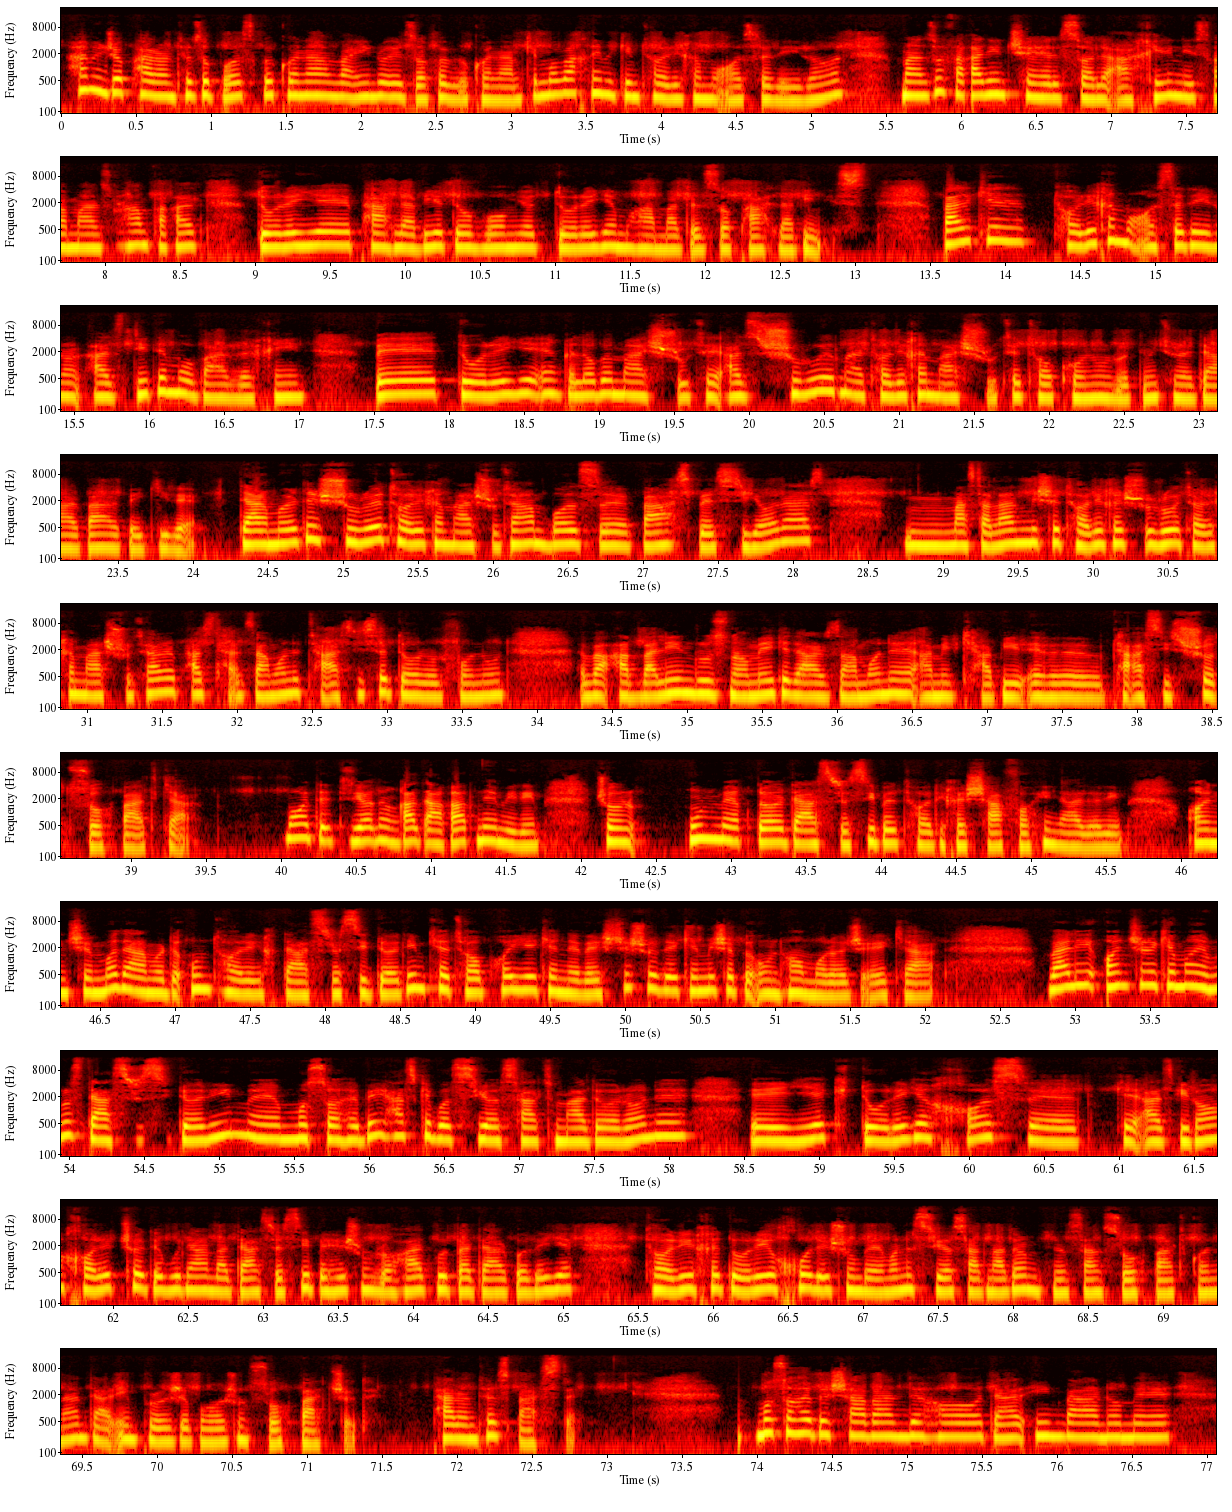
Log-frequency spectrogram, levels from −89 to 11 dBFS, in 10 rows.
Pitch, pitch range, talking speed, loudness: 205 Hz, 190-225 Hz, 135 wpm, -22 LUFS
